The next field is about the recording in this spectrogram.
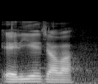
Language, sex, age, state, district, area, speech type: Bengali, male, 18-30, West Bengal, Paschim Bardhaman, urban, read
